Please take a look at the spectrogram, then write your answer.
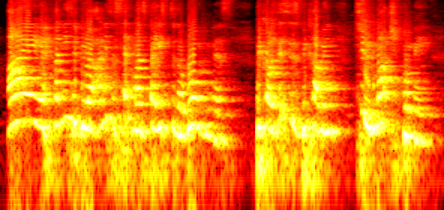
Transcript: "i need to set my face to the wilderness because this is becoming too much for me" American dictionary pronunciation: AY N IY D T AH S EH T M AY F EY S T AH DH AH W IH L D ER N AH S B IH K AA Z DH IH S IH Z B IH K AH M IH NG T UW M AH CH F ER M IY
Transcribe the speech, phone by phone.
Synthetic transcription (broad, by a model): AY N IY D T AH S EH T M AY F EY S T AH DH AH W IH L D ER N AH S B IH K AA Z DH IH S IH Z B IH K AH M IH NG T UW M AH CH F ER M IY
